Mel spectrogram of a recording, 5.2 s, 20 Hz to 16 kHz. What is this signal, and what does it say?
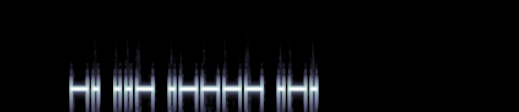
Morse code, heard as a keyed tone, about 22 wpm, 700 Hz. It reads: NU1R
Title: USA Call Signs - 4 Characters - Repeated 2x - 22wpm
